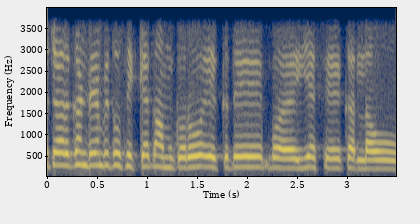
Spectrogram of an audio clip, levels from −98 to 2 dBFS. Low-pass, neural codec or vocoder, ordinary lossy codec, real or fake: 3.6 kHz; none; none; real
